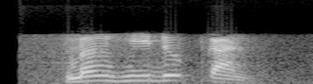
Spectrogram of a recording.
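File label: "menghidupkan", Indonesian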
